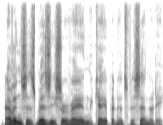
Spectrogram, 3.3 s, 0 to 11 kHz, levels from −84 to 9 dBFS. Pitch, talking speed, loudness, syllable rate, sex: 95 Hz, 165 wpm, -19 LUFS, 4.9 syllables/s, male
